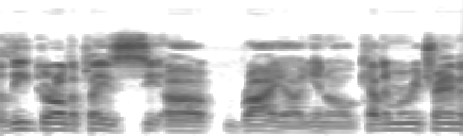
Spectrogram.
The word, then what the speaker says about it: Raya: it and that is raya not reya because they say they saying it wrong raya and the last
